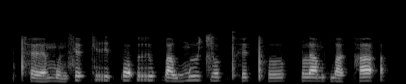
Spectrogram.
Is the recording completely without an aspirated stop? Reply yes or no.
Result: no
